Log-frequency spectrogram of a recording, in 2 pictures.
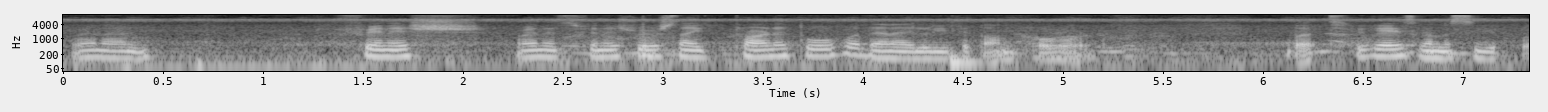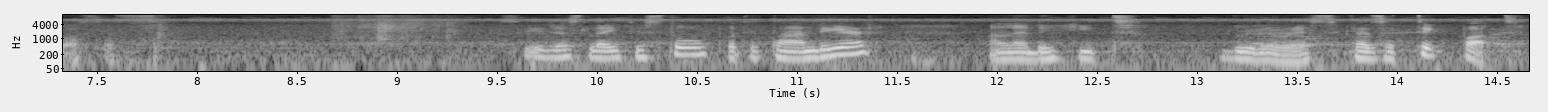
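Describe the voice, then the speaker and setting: Female cooking vlogger, Guyanese accent, low register, casual think-aloud chat, clearly noisy home recording with insects. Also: lively intonation, normal speed. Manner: thinks aloud, repeating phrases.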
